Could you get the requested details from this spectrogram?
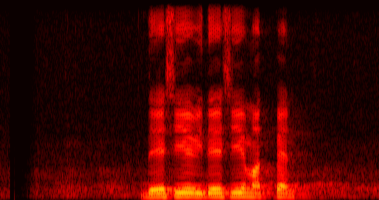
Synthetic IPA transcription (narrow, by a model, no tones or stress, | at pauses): d̪eːʃijəʋid̪eːʃijəmat̪̚pɛn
